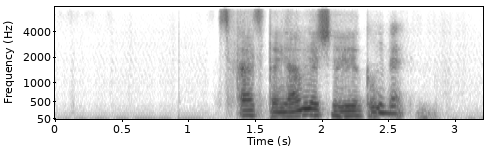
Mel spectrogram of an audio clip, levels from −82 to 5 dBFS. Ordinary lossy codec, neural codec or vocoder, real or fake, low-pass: none; codec, 16 kHz, 0.5 kbps, FreqCodec, smaller model; fake; 7.2 kHz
